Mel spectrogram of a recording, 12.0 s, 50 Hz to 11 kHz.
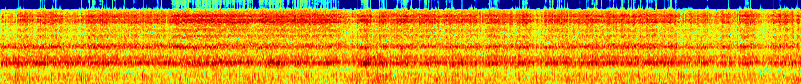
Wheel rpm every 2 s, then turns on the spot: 230, 230, 230, 230, 230, 240.
none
